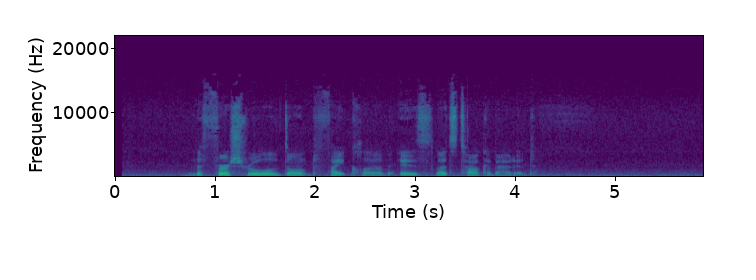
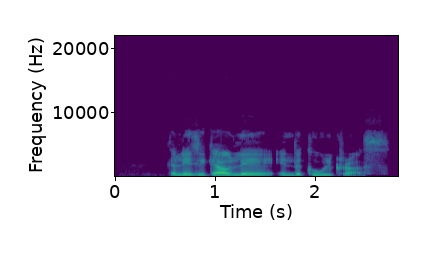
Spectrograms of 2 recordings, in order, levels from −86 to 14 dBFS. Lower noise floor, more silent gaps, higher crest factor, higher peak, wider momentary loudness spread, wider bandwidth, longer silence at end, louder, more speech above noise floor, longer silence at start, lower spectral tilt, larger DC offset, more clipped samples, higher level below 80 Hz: second, -56 dBFS vs -74 dBFS; neither; about the same, 20 dB vs 20 dB; second, -16 dBFS vs -8 dBFS; first, 26 LU vs 12 LU; first, 16 kHz vs 7.4 kHz; about the same, 0.05 s vs 0.15 s; second, -35 LUFS vs -28 LUFS; second, 22 dB vs 46 dB; second, 0.15 s vs 0.55 s; about the same, -5 dB/octave vs -5 dB/octave; neither; neither; first, -60 dBFS vs -76 dBFS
